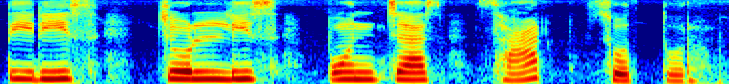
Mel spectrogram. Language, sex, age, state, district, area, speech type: Bengali, female, 18-30, West Bengal, Jhargram, rural, spontaneous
